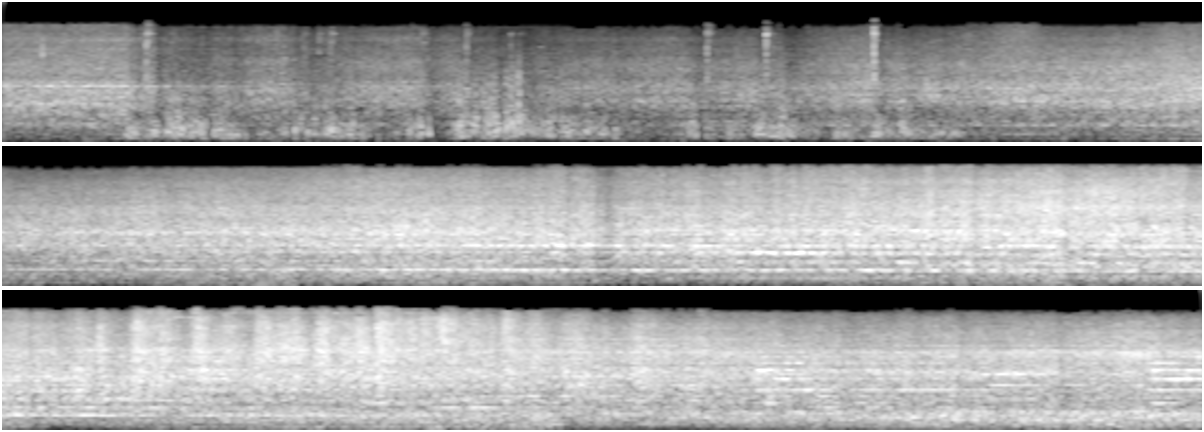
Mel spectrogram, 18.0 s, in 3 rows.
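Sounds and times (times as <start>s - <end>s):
freight train passing: 0.0s - 18.0s
wheels clicking over rails: 11.1s - 15.9s.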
